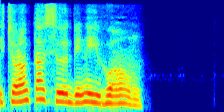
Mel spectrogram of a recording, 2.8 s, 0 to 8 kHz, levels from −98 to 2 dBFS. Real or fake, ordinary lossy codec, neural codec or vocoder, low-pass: fake; AAC, 32 kbps; codec, 16 kHz in and 24 kHz out, 0.6 kbps, FocalCodec, streaming, 4096 codes; 7.2 kHz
